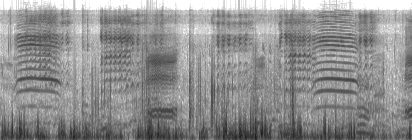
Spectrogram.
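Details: Nomads' flock returning from grazing in desert oak country, mother sheep calling their babies to suckle: repeated loud, trembling bleats from several ewes, overlapping one another above constant low trampling rumble.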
